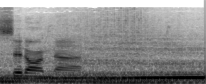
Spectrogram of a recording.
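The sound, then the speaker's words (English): A big truck drives by on a neighborhood street, a steady low engine drone that grows slightly louder, with a person talking over it at the start. “you'll have to excuse the big truck driving by as I”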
